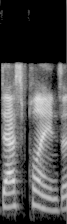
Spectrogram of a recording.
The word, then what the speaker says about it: Des Plaines: It's called Des Plaines. It's spelled the same way. The Des Moines part. Yeah. – Oh, but they do pronounce the S.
